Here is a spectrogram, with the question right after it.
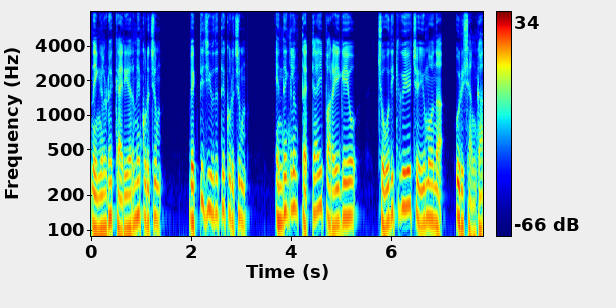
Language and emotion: Malayalam, fearful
